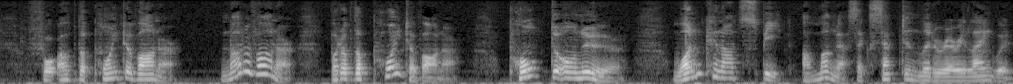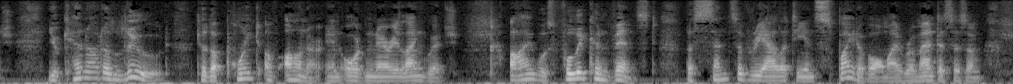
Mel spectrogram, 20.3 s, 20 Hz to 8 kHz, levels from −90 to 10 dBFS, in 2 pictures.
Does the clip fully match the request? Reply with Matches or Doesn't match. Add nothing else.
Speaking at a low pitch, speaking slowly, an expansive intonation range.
Doesn't match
